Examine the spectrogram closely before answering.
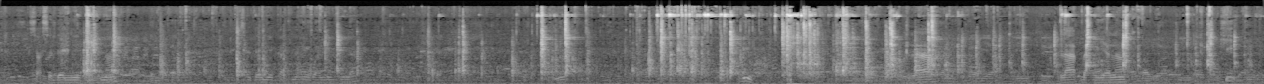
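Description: A metal chain rattles and clinks against a gate.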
